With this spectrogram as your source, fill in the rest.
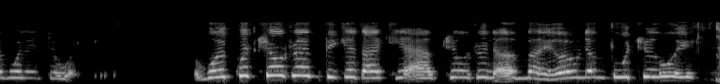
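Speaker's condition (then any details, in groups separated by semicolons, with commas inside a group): Cerebral palsy; wheelchair user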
